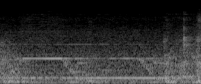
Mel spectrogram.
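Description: Heavy-duty automatic cable cutting and stripping machine running: a steady motor whine from its feed drive that stops about three-quarters of the way through, followed by a short click.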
